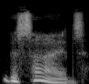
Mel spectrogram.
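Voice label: "besides", English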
